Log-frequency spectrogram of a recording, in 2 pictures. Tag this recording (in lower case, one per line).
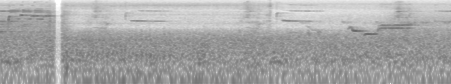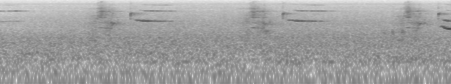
wood thrush calling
